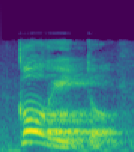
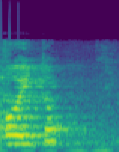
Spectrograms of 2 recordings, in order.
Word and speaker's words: cogito: ¿Cómo se pronuncia? C-O-G-I-T-O, cogito. O cogito, o como te salga. Mientras no te salga coito.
